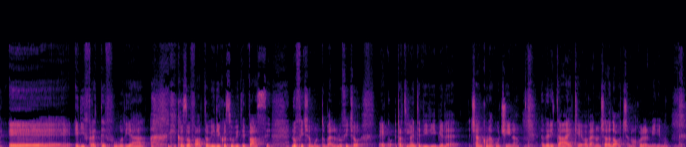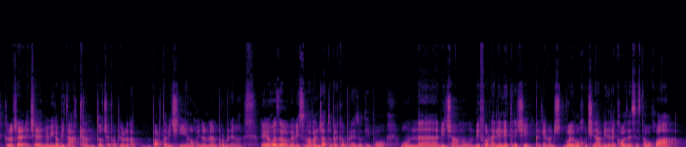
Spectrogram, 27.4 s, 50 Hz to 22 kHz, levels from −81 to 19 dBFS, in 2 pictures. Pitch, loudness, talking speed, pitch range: 105 Hz, -24 LUFS, 190 wpm, 100-115 Hz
